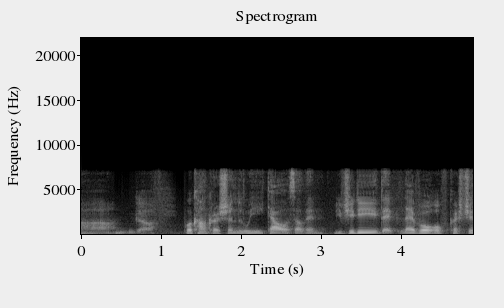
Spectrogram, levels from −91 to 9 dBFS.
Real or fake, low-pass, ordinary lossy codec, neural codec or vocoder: fake; 7.2 kHz; none; codec, 16 kHz, 0.5 kbps, X-Codec, HuBERT features, trained on LibriSpeech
